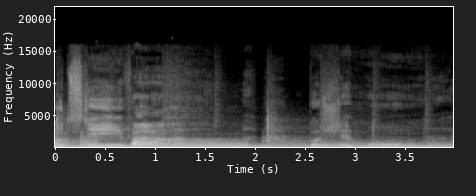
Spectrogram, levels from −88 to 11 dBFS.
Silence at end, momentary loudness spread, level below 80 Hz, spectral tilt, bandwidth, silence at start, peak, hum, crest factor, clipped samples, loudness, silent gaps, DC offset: 0 s; 8 LU; -20 dBFS; -6 dB/octave; 14 kHz; 0 s; -2 dBFS; none; 14 dB; under 0.1%; -19 LUFS; none; under 0.1%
